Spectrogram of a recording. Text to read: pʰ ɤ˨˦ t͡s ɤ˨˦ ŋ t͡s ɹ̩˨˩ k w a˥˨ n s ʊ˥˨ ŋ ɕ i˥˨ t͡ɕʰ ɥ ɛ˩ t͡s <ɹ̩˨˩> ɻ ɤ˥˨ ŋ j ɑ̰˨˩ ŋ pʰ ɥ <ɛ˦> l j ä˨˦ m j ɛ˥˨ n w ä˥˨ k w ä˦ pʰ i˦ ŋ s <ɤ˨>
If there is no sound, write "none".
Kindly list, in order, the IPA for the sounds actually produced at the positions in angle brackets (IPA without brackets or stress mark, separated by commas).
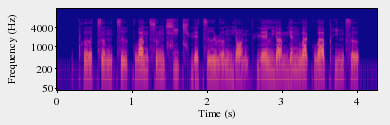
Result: ɹ̩˥˨, ɛ˦, ɤ˨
